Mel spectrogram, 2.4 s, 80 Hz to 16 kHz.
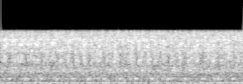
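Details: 2005 Dodge Ram 3500 5.9 Cummins common-rail (325 hp/600 lb-ft), damaged by bad injectors: rough diesel idle with a puffing chuff on each firing pulse, and the loose oil filler cap dances. This shows excessive crankcase blow-by, so the engine needs a rebuild.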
